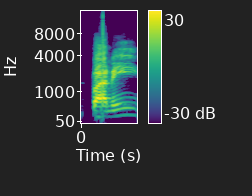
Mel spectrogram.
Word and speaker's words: bunny: Doug, I'd like to say that it's pronounced bunny, not buzzy.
